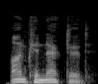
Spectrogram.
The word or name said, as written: unconnected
